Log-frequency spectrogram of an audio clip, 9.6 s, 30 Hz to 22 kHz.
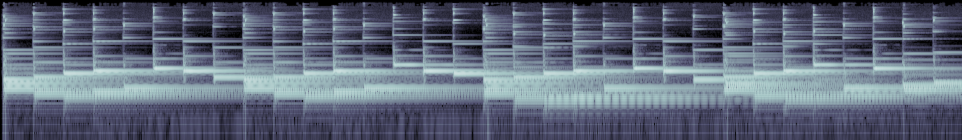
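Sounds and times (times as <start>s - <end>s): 
mystery music box melody: 0.0s - 9.6s.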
